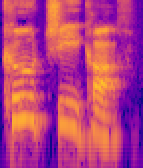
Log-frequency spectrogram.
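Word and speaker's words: Kochetkov: saw a tweet by the carolina giving the pronunciation for it it's kuchi koff this is like his cousin kakuto thank goodness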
